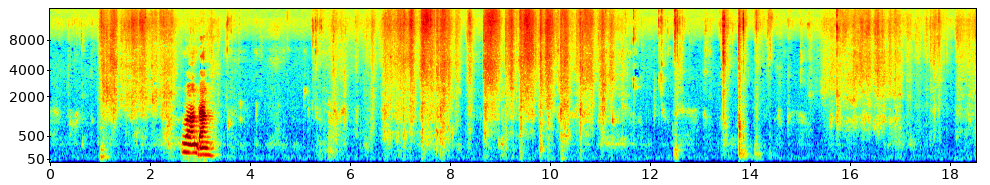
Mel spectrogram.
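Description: Paper wrappers crinkle and rustle close by.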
